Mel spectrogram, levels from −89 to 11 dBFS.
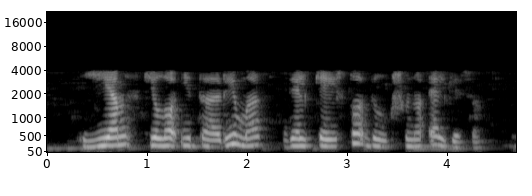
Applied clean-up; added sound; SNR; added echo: classical method log-MMSE.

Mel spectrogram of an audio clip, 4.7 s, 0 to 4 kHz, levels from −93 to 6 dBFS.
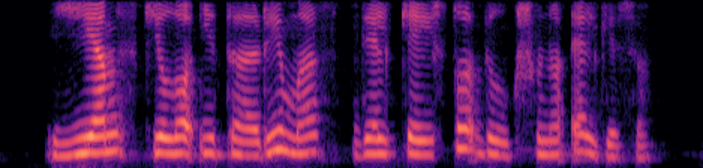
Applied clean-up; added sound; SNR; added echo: neural mask model DeepFilterNet 3.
